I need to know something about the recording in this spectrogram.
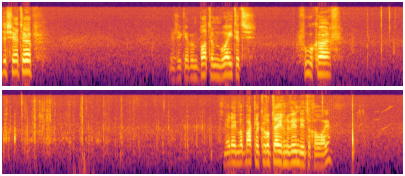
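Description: A man talks calmly close by, in short bursts.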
